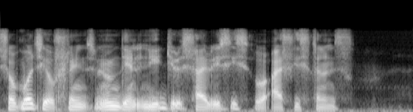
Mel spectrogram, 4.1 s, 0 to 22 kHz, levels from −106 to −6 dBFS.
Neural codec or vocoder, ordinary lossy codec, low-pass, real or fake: autoencoder, 22.05 kHz, a latent of 192 numbers a frame, VITS, trained on many speakers; none; 7.2 kHz; fake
